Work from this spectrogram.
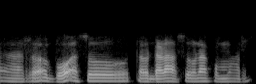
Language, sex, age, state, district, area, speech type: Santali, male, 18-30, West Bengal, Bankura, rural, conversation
